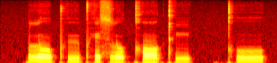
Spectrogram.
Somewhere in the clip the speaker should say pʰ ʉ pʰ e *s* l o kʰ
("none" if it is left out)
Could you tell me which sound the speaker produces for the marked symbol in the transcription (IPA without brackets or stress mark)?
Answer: s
